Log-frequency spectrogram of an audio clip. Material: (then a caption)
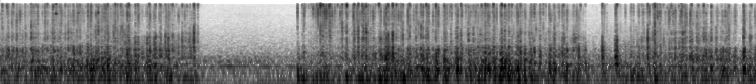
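Stone chips. Long nails scratch the surface of a small, hard metal-frame clutch bag covered in glued stone chips, which stands open. The result is a dense, continuous rasping and clicking with a heavy low end and bright flecks on top, broken by a brief, quieter pause near the two-second mark before the scratching resumes.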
